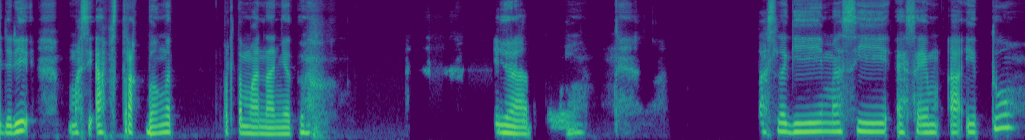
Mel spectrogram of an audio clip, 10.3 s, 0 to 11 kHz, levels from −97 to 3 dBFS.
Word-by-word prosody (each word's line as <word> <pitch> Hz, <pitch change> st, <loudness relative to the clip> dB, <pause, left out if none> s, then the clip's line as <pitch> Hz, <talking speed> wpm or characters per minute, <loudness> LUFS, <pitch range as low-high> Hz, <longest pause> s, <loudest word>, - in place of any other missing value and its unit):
jadi 180 Hz, -, +4 dB, 0.3 s
masih -, -, -3 dB
abstrak -, -, +1 dB
banget 180 Hz, +4 st, +2 dB, 0.5 s
pertemanannya 155 Hz, -3 st, +1 dB
tuh. 180 Hz, 0 st, 0 dB, 1.8 s
Iya, 170 Hz, -5 st, +4 dB, 0.2 s
betul. 185 Hz, 0 st, -8 dB, 1.7 s
Pas -, -, -4 dB
lagi 200 Hz, +1 st, +3 dB
masih 205 Hz, 0 st, +1 dB
SMA 185 Hz, 0 st, 0 dB
itu, 275 Hz, +10 st, -1 dB
185 Hz, 75 wpm, -23 LUFS, 175-200 Hz, 1.8 s, jadi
